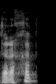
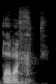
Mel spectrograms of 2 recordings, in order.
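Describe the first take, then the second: First: It is said with a rural Punjabi pronunciation. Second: It is said with a standard Urdu pronunciation. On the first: The speaker calls it wrong. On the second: The speaker calls it right.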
